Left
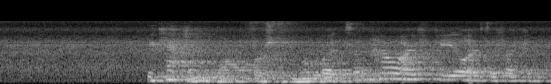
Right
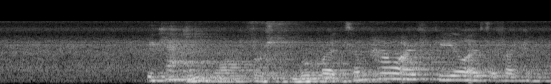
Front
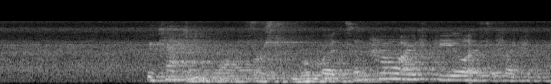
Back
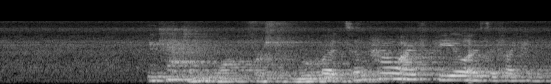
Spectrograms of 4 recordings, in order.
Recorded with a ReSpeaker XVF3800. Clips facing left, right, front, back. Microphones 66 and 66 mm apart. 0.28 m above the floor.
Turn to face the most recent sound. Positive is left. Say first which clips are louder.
# right 2 dB, back 1 dB
turn(degrees=-110)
